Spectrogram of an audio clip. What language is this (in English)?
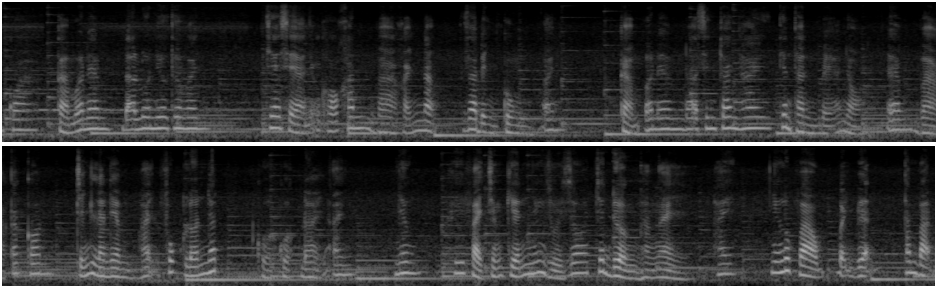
Vietnamese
